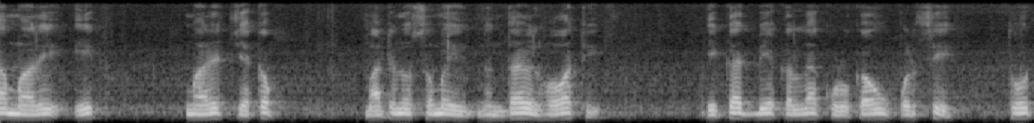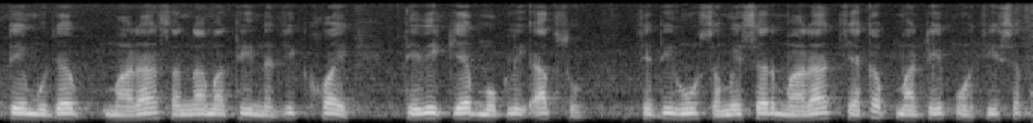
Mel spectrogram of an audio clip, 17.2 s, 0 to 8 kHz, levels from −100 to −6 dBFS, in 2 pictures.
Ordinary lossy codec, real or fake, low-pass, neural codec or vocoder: none; real; 7.2 kHz; none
